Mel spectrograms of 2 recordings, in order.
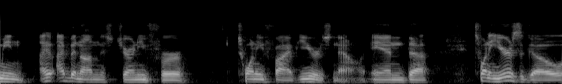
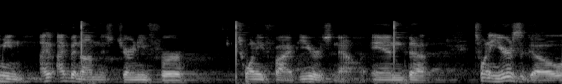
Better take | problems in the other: first | background sound (Shatter); 14 dB below the speech // room echo; dies away in 2.9 s

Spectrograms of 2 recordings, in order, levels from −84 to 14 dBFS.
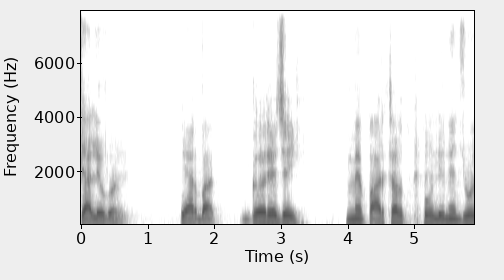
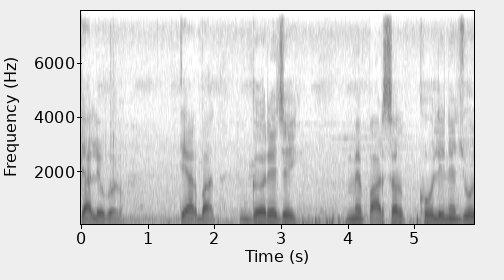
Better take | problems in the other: second | noise reduction (neural mask model DeepFilterNet 3)

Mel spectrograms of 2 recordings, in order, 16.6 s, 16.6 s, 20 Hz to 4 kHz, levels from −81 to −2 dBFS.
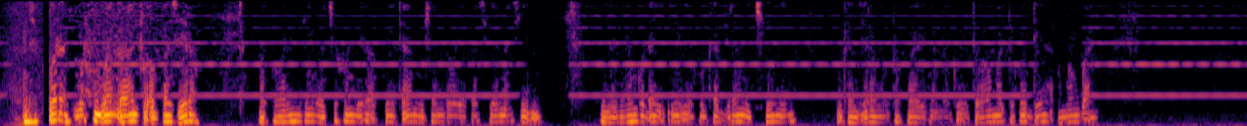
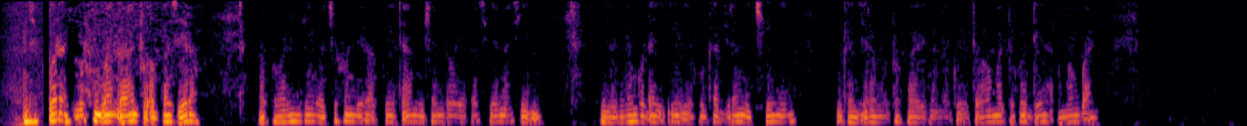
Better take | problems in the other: second | background sound (Wind instrument, woodwind instrument); 18 dB below the speech

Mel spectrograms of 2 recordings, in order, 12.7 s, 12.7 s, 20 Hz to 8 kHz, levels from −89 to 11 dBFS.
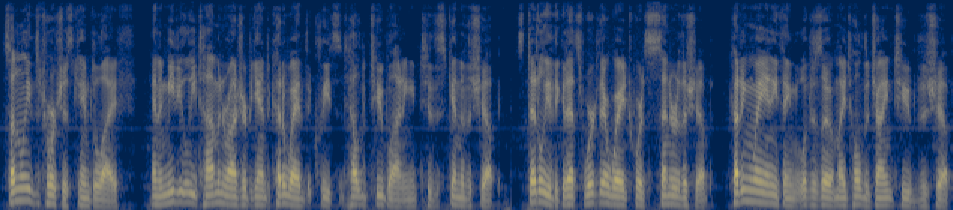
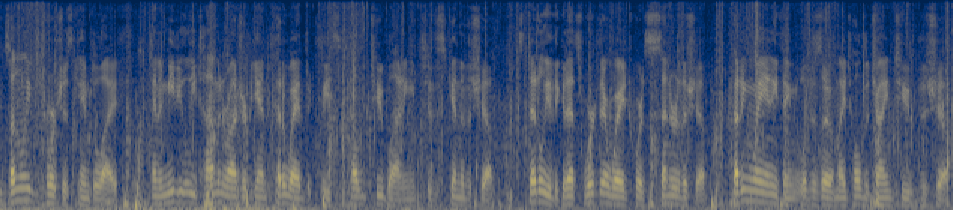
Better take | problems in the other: first | background sound (Boiling); 9 dB below the speech

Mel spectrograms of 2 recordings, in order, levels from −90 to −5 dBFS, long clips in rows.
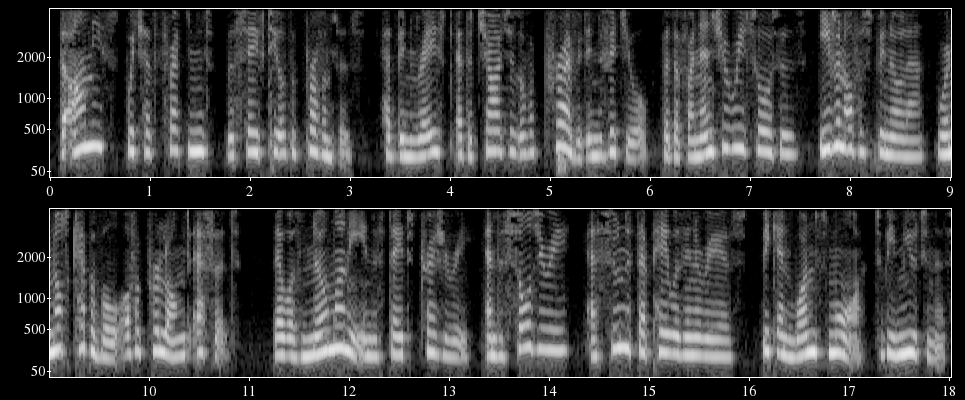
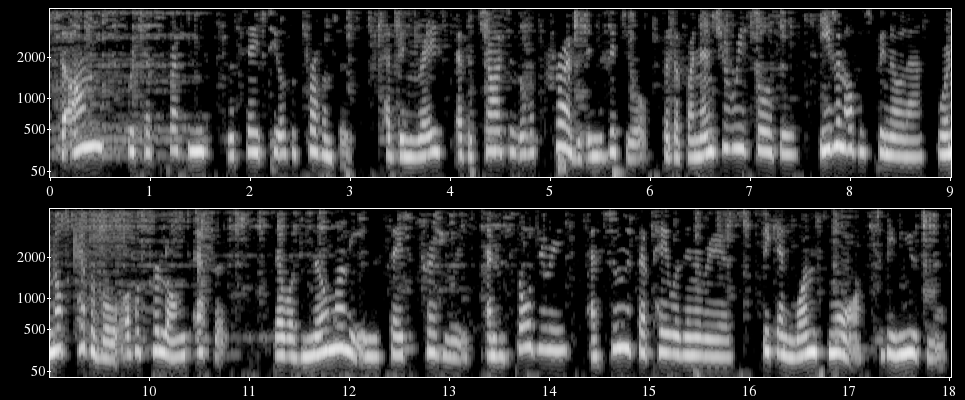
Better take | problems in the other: first | noise reduction (classical method Wiener filter)

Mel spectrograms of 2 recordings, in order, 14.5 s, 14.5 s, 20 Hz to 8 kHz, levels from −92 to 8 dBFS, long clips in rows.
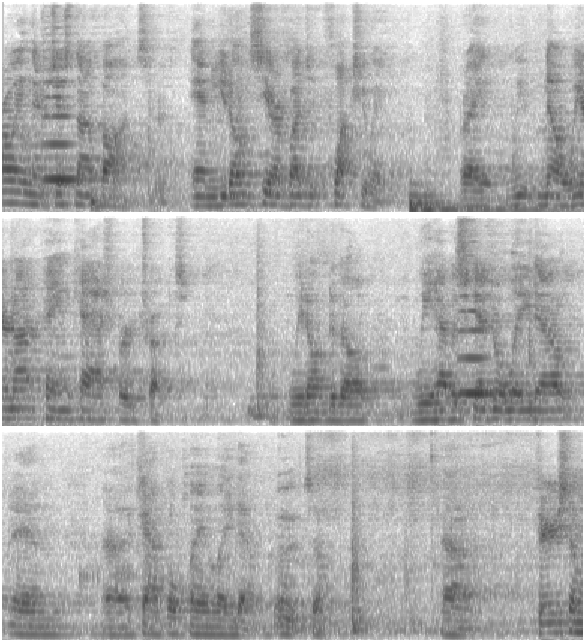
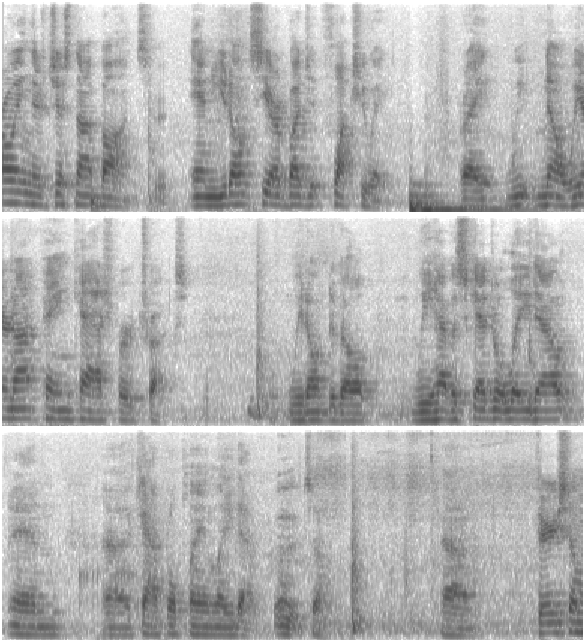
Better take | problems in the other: second | background sound (Bowed string instrument); 2 dB below the speech // room echo; dies away in 2 s

